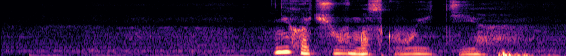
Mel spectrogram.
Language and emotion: Russian, sad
